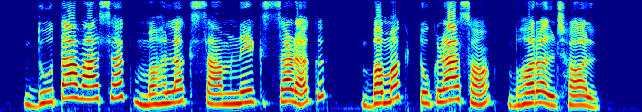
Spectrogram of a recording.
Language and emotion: Maithili, neutral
